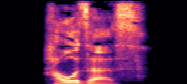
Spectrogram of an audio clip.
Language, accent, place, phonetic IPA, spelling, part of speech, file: German, Germany, Berlin, [ˈhaʊ̯zɐs], Hausers, noun, De-Hausers.ogg
- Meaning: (noun) genitive singular of Hauser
